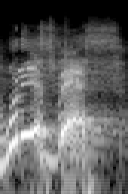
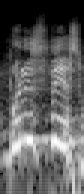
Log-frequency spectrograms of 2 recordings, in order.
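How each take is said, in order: First: Much higher, laughing squeal of disgust; squeaky laughing disgust at the licorice liqueur. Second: Higher, alarmed sniff-test question; suspicious question after sniffing the drink; startled question. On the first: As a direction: push the repeat up into a squeaky laughing shriek. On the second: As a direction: recoil at the smell. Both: Retold or imitated. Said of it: "and I'm like".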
